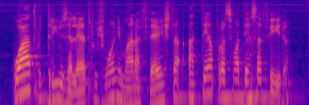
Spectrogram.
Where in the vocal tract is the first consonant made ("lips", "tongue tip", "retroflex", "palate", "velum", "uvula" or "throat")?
velum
